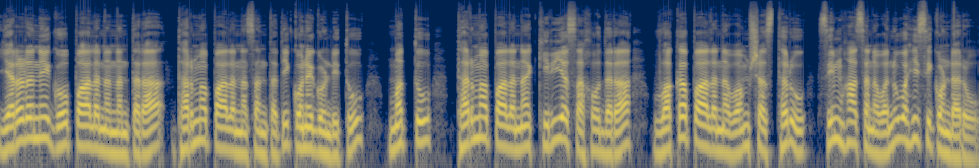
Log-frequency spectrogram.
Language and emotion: Kannada, neutral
